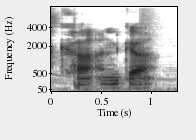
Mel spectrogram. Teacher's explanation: The tongue body, on the other hand, is used for producing ka and ga, because that's further back in the mouth, as you can see in the chart. And here, the body, not the tip or blade, is engaged with the velum, creating the velar sounds ka and ga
